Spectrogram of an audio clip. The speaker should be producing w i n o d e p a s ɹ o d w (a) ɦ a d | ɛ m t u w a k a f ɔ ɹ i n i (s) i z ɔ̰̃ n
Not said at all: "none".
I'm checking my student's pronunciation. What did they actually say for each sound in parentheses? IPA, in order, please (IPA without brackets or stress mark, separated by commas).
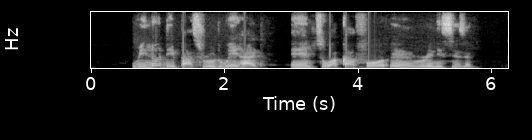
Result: e, s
